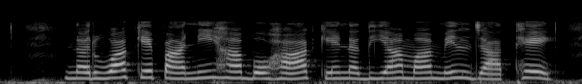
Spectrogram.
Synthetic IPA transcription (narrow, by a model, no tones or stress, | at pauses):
nəɾuakepaːniɦãboɦaːkenɐd̪ijamãmɪld͡ʒaːt̪ʰeː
